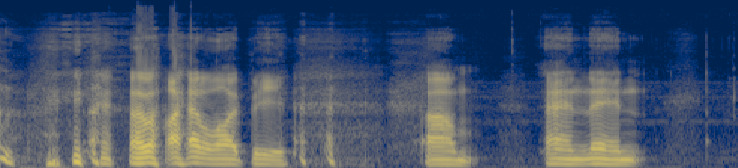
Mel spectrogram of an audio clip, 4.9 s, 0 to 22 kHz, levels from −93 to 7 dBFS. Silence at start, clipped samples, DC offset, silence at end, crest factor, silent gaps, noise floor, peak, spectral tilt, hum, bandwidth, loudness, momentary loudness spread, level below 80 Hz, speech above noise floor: 0 s; under 0.1%; under 0.1%; 0.65 s; 18 dB; none; -52 dBFS; 0 dBFS; -6.5 dB/octave; none; 13.5 kHz; -16 LUFS; 17 LU; -52 dBFS; 36 dB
